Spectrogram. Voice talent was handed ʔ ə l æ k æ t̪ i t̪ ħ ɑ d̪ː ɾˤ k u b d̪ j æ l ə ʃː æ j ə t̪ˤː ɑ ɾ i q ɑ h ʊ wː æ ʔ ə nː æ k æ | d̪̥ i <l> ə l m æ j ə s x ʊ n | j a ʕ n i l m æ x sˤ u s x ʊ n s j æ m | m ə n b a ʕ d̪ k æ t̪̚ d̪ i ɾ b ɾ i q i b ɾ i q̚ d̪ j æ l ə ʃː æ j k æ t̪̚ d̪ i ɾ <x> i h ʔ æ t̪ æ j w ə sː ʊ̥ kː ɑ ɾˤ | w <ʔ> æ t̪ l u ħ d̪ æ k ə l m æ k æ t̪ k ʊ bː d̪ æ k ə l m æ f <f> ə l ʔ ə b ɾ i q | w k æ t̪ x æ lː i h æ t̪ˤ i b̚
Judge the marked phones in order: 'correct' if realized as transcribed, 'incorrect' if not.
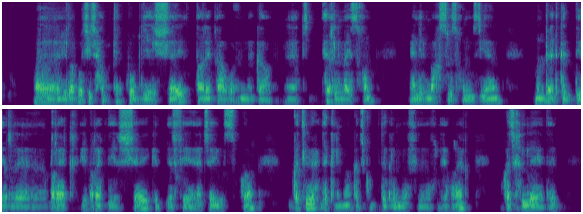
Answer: incorrect: ɾ, incorrect: f, incorrect: k, correct

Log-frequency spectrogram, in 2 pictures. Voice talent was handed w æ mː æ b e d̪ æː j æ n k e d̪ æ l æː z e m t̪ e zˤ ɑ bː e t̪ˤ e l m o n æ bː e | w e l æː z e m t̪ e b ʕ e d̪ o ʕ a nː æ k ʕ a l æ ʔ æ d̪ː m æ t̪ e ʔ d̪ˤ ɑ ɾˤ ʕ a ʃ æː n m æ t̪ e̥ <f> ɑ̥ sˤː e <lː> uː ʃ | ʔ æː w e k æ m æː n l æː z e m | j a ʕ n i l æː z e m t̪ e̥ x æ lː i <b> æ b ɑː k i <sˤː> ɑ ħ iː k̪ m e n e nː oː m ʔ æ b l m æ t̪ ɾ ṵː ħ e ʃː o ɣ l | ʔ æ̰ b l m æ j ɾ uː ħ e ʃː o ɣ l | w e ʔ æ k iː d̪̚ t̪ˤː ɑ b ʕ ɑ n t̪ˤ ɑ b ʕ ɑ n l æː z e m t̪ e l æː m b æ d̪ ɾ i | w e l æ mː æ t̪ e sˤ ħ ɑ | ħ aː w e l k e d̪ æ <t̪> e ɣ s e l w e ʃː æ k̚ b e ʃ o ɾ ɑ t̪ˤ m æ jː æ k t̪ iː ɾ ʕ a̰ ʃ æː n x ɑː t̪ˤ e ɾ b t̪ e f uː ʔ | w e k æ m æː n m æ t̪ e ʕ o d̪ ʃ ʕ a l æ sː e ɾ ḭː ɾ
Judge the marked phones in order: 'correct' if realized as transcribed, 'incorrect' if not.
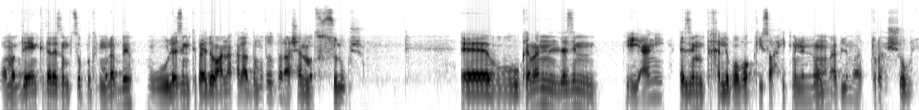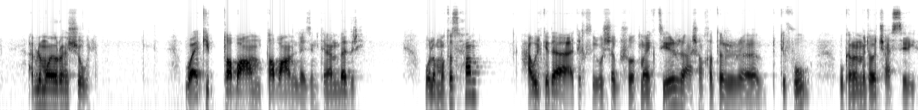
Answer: correct, incorrect: l, correct, incorrect: sˤ, correct

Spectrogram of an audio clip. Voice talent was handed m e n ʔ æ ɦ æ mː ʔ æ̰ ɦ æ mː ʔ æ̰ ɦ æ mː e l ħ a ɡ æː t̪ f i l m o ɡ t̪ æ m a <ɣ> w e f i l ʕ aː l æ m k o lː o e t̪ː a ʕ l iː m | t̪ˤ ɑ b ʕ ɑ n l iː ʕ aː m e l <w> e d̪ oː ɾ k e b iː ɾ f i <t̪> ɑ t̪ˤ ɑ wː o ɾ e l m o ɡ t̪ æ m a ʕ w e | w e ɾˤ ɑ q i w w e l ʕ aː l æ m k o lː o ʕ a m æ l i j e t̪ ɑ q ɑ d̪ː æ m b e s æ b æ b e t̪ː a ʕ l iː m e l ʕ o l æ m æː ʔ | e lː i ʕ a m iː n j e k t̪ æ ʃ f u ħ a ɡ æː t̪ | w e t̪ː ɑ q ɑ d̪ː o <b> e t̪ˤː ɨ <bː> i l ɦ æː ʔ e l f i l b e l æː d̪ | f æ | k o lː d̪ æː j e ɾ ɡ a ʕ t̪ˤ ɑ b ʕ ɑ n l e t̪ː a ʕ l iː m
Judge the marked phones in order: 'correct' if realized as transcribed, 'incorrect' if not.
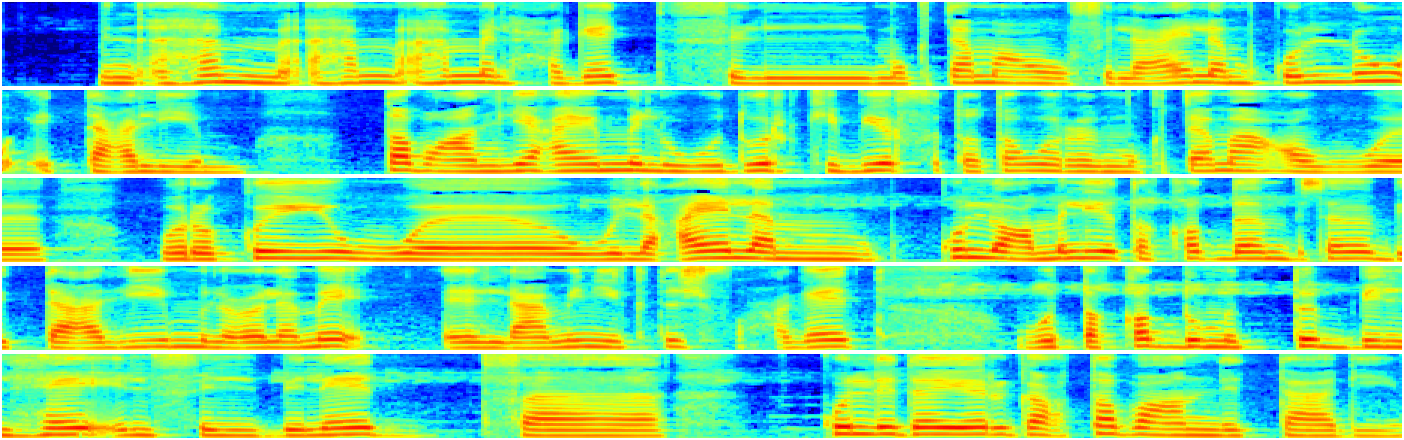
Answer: incorrect: ʕ, correct, correct, incorrect: m, correct

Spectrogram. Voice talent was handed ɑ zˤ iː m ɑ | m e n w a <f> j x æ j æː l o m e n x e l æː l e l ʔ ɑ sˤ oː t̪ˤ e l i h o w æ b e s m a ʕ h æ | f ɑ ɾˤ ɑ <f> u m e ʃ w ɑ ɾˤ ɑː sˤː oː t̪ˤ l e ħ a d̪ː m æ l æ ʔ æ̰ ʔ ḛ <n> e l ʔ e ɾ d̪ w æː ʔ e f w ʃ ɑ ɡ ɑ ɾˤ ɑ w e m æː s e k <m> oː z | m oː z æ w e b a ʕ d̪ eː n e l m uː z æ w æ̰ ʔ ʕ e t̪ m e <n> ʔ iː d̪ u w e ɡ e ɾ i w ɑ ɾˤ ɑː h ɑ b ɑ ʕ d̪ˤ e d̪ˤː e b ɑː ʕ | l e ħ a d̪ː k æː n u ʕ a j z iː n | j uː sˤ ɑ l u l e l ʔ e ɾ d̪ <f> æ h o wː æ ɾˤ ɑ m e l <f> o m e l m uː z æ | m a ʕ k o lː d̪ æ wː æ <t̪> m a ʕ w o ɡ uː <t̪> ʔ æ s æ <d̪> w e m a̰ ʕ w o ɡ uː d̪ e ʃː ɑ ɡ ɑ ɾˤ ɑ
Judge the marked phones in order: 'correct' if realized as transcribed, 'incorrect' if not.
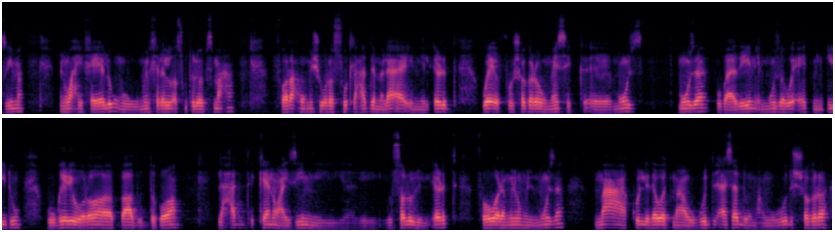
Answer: incorrect: ħ, incorrect: ħ, incorrect: nː, correct, correct, correct, incorrect: h, correct, incorrect: d̪, correct

